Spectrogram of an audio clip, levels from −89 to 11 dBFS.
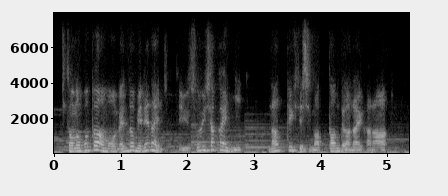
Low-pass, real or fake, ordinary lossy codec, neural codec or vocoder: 7.2 kHz; real; Opus, 16 kbps; none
